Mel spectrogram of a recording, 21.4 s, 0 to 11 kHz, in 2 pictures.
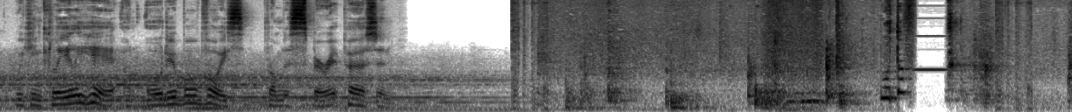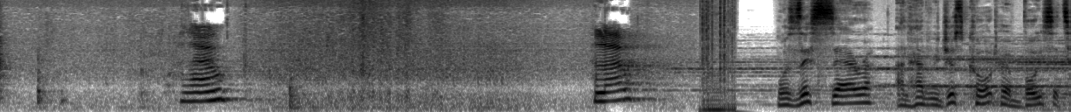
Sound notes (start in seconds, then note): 7.7 woman vocalising; 15.2 scratching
